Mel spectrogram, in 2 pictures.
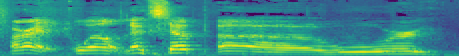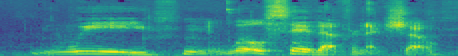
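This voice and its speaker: A man's voice: a little high, animated, slow, creaky, a little mellow, a little hiss or hum. A man in his thirties co-hosting a podcast, chatting casually and reading listener mail in a rambling way. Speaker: podcast co-host. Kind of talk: casual chat.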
